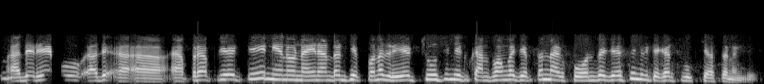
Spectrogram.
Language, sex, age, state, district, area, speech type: Telugu, male, 45-60, Andhra Pradesh, West Godavari, rural, conversation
